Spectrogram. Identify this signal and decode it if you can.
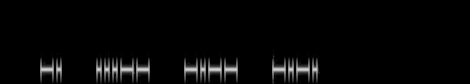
Morse code, heard as a keyed tone, about 30 wpm, spaced as for 17 wpm, 700 Hz. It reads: N3YC
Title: USA Call Signs - 4 Characters - 3x Character Spacing - 30wpm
